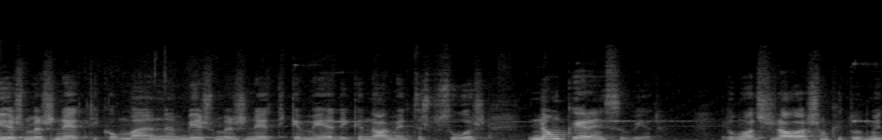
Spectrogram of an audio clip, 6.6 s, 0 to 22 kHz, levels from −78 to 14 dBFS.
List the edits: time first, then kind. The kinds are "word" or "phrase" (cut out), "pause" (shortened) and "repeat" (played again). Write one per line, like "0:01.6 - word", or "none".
none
